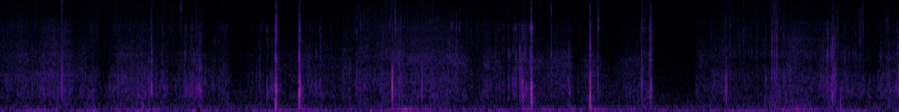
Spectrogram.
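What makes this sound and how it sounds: Fingers and long nails scratch and ruffle the rows of silver metal pieces on a large padded metal-sequin fabric pillow. A steady, crinkly, prickly rustle is broken by sharp, bright clicks as the pieces snap against each other.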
